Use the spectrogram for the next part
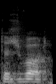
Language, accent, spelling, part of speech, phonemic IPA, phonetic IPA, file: Armenian, Eastern Armenian, դժվար, adjective / adverb, /dəʒˈvɑɾ/, [dəʒvɑ́ɾ], Hy-դժվար.ogg
- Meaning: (adjective) hard, difficult, challenging; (adverb) 1. with difficulty 2. hardly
